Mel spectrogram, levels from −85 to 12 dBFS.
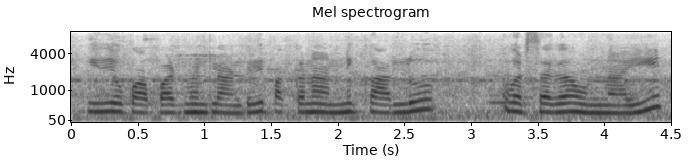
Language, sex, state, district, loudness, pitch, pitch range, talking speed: Telugu, female, Telangana, Mahabubabad, -13 LUFS, 240 Hz, 225-250 Hz, 120 wpm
